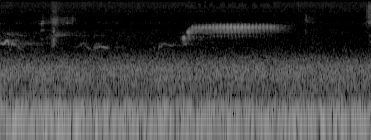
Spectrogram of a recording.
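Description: Birds call outdoors at Mount Shasta. A few faint, thin whistles and chirps sound at a distance over a steady, low wind-like rumble, with no talk.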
